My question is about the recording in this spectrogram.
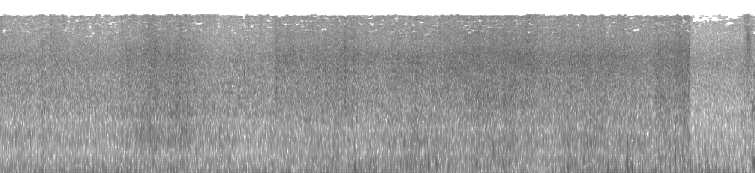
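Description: Wind buffeting an outdoor microphone beside choppy lake water: a steady, rough rush of noise with a low rumble that thins out in the upper range near the end.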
